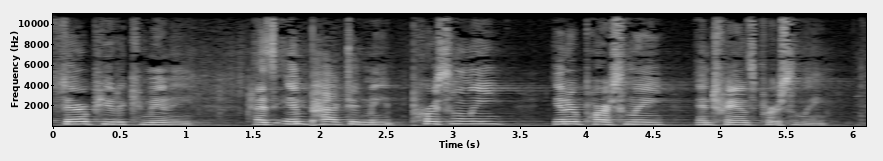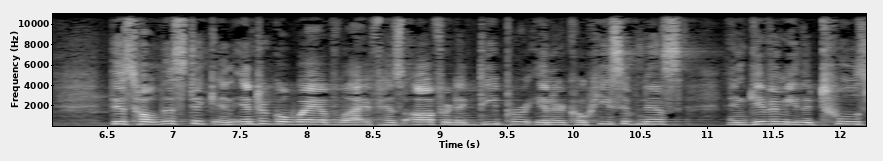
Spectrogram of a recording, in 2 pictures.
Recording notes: Sunstone Session. Recorded live July 29, 2023.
